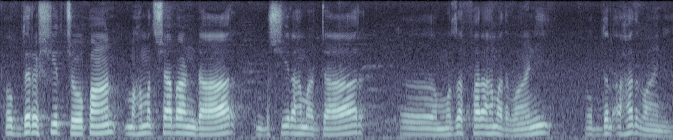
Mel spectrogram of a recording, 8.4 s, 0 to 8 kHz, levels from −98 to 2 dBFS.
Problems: constant background noise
